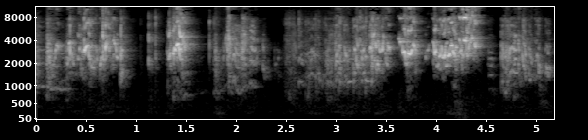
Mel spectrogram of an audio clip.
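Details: Chattering budgerigar song from indoor pets: short scratchy bursts and squeaky chirps in quick succession with brief gaps between phrases.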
